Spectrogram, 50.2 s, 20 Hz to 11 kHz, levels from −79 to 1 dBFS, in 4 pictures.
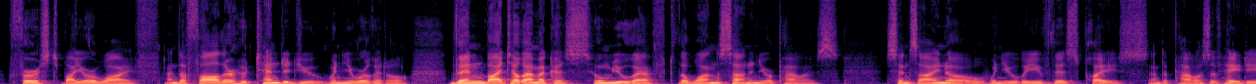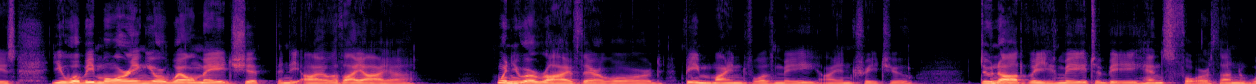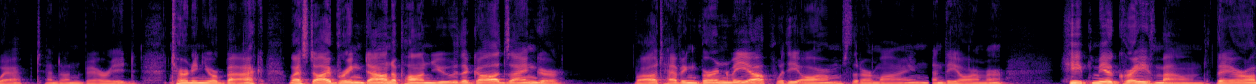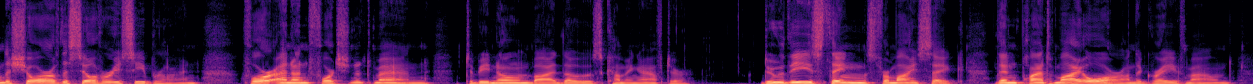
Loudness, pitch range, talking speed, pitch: -19 LUFS, 100-130 Hz, 165 wpm, 115 Hz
